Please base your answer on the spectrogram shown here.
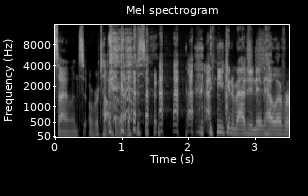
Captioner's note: participants laughing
